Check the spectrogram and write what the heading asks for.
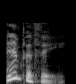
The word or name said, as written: empathy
